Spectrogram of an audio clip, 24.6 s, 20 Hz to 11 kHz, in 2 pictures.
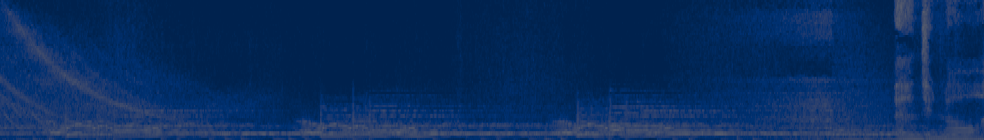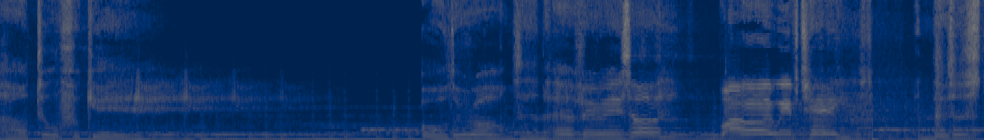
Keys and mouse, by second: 0.5-1.7 right drag, 0.9 f, 1.2 f, 1.7 f, 3.1 ctrl+z, 5.4-6.6 drag, 6.6-10.5 right drag, 9.2 v, 12.4-18.7 drag, 13.3 f, 16.1 g, 17.8 g, 19.2 g, 20.7 g, 23.4 f, 23.5 f.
